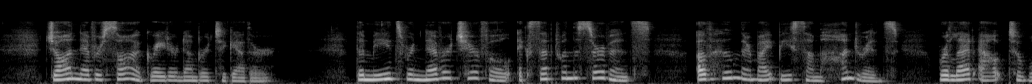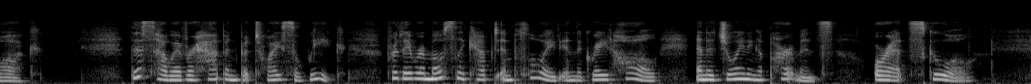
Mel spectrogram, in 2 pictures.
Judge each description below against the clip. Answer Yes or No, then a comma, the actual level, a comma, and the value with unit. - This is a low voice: No, high, 220 Hz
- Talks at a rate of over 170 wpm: No, average, 150 wpm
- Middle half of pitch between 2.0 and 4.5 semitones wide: No, average, 4.9 semitones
